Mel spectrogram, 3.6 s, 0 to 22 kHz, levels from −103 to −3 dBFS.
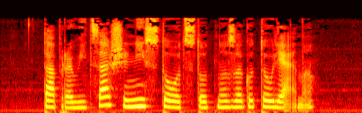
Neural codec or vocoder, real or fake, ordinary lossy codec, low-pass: none; real; MP3, 48 kbps; 19.8 kHz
